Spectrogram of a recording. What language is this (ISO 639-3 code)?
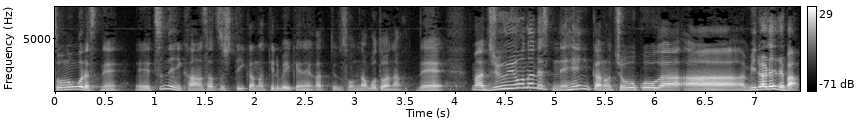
jpn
